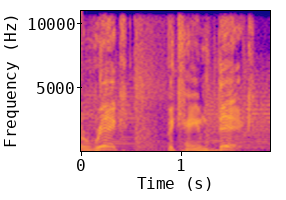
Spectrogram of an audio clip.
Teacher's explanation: To create a rhyming nickname for Rick, the initial R sound was replaced with the D sound resulting in Dick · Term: rhyming nicknames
